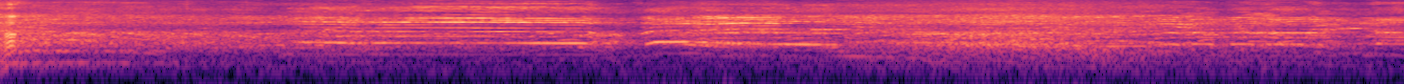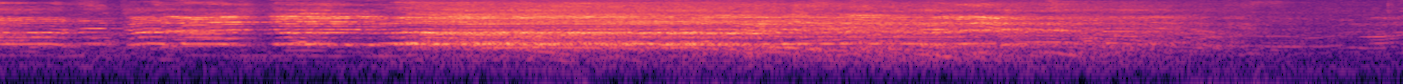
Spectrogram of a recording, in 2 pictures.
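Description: A man recites with feeling through a microphone in a reverberant space.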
